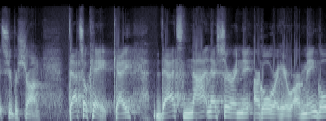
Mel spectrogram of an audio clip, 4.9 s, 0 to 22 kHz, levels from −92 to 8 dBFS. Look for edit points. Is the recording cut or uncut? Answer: cut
